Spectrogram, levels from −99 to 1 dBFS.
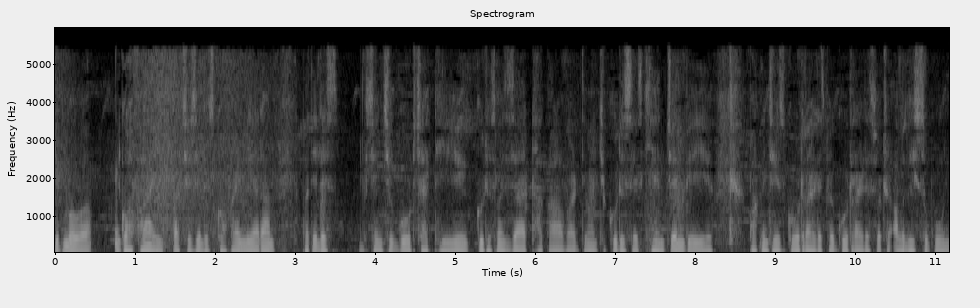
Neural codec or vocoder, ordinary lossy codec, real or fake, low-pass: none; MP3, 32 kbps; real; 5.4 kHz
